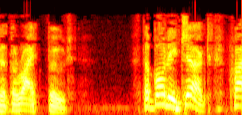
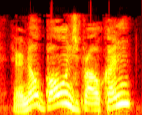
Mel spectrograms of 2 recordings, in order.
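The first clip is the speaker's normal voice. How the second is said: put-on West Country accent; 6 semitones higher than usual. A narrator's reading. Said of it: "strong West Country accent".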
